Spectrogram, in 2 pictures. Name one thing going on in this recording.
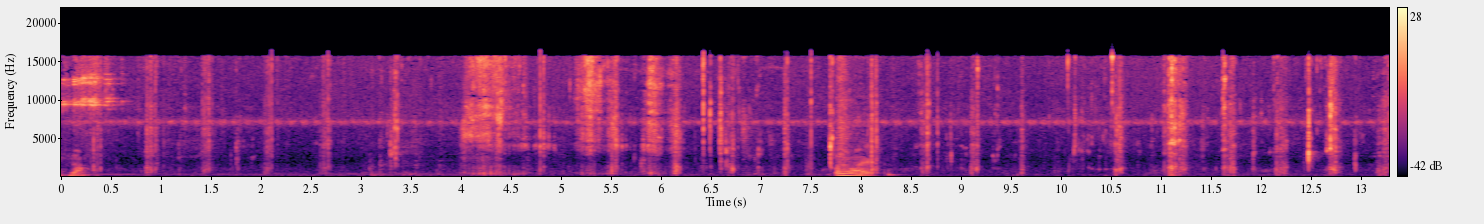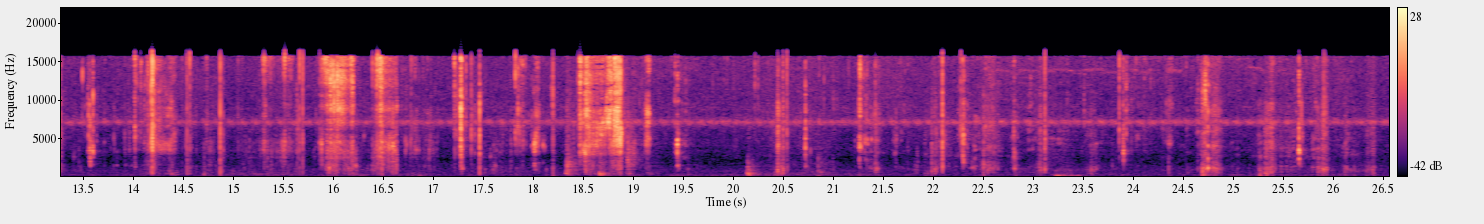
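A woman chews and crunches food close to the microphone, with wet smacking sounds.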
